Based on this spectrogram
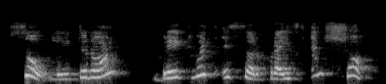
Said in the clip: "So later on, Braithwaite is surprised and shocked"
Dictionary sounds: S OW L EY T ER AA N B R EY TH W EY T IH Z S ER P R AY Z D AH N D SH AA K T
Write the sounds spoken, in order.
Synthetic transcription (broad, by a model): S OW L EY T ER AA N B R EY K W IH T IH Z S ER P R AY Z AH N D SH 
